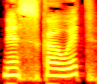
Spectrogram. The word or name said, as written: nesgawet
